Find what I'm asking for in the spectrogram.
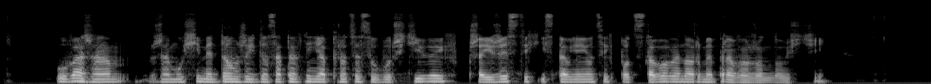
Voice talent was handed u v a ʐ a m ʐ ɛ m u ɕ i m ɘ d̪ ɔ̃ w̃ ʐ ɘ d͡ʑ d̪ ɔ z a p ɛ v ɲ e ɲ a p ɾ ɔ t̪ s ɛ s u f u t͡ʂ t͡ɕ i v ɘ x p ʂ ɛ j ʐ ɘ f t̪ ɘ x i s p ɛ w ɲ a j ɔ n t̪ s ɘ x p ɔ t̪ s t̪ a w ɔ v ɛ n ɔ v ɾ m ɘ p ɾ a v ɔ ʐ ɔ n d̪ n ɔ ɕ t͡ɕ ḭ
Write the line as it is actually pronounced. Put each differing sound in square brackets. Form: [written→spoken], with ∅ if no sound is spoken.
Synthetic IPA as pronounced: u v a ʐ a m ʐ ɛ m u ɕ i m ɘ d̪ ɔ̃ w̃ ʐ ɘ d͡ʑ d̪ ɔ z a p ɛ v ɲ e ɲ a p ɾ ɔ t̪ s ɛ s u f u t͡ʂ t͡ɕ i v ɘ x p ʂ ɛ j ʐ ɘ [f→s] t̪ ɘ x i s p ɛ w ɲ a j ɔ n t̪ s ɘ x p ɔ t̪ s t̪ a [w→v] ɔ v ɛ n ɔ [v→∅] ɾ m ɘ p ɾ a v ɔ ʐ ɔ n d̪ n ɔ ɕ t͡ɕ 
